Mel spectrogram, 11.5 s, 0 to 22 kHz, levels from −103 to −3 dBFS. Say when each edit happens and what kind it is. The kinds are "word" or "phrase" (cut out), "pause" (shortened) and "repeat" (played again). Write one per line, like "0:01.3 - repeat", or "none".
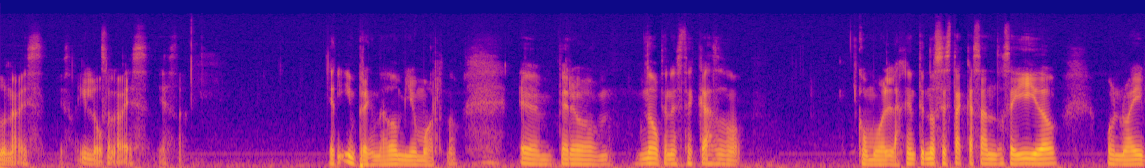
0:01.0 - phrase
0:03.4 - word
0:06.6 - word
